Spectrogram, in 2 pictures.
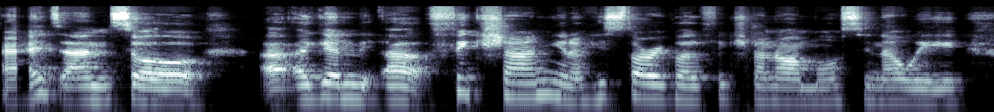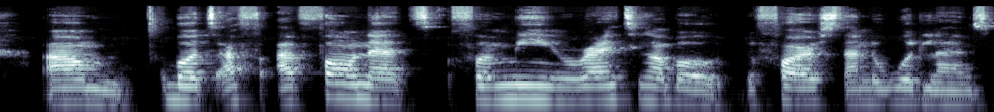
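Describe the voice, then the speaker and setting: At a moderate pace, a woman with a Jamaican accent talks with ordinary pitch variation. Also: fairly low pitch for a woman. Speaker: nature writer. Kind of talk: panel talk. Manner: hesitant, many fillers.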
